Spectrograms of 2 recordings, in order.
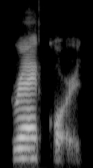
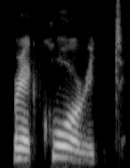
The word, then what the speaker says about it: record: noun or a verb when we say noun this is how you pronounce it record record record so when we talk about the verb on the other hand we say record record record so for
